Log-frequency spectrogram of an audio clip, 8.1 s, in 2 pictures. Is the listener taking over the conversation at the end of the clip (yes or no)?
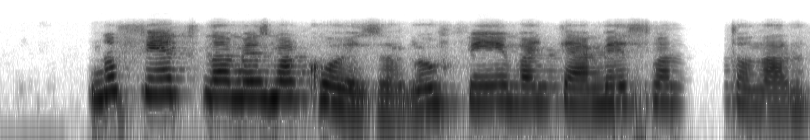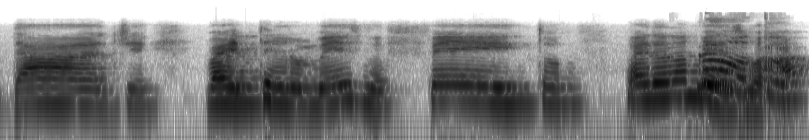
no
